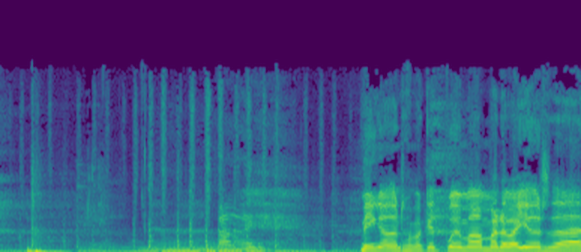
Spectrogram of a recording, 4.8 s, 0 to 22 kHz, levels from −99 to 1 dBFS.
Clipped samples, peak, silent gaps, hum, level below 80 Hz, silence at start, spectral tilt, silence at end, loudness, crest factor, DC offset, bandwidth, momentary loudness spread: under 0.1%; 0 dBFS; none; none; -30 dBFS; 0 s; -5 dB/octave; 0 s; -15 LUFS; 16 dB; under 0.1%; 16 kHz; 23 LU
